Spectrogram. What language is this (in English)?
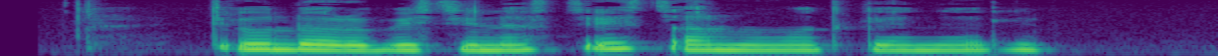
Georgian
